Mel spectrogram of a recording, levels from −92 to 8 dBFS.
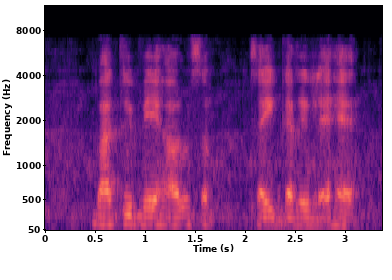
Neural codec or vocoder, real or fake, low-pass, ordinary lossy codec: codec, 16 kHz, 4.8 kbps, FACodec; fake; 7.2 kHz; MP3, 64 kbps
